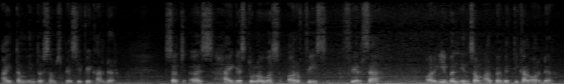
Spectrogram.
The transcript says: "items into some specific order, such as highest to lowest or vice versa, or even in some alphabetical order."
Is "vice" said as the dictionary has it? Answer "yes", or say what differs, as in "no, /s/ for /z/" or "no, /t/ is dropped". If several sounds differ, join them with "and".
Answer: no, /f/ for /v/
